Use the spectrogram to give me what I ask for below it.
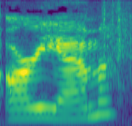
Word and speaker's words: r.e.m.: Her makeup brand, R.E.M. or REM. I guess you can pronounce it either way.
